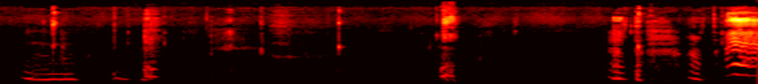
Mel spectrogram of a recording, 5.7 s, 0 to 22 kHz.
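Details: Hiccups from a 20-day-old baby, heard quietly.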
